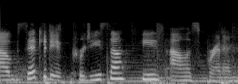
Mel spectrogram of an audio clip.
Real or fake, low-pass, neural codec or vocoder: fake; 7.2 kHz; codec, 16 kHz, 1 kbps, X-Codec, HuBERT features, trained on balanced general audio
